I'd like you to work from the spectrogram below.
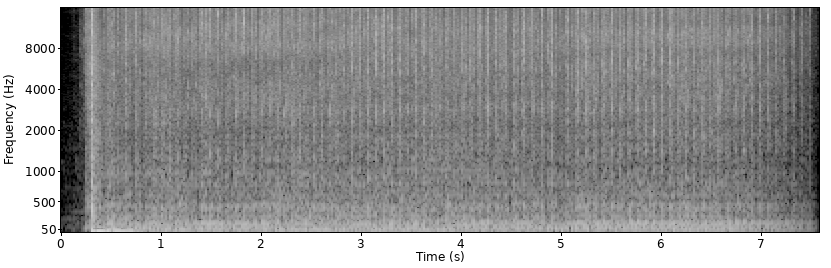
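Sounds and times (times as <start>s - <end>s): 
1969 Lola T163 race car engine starting: 0.0s - 7.5s.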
